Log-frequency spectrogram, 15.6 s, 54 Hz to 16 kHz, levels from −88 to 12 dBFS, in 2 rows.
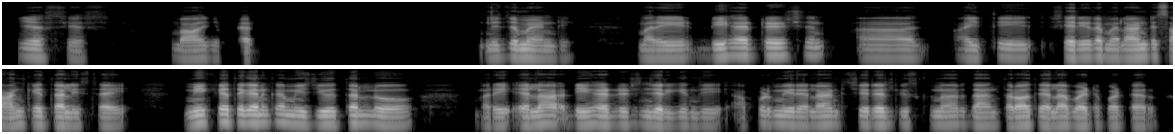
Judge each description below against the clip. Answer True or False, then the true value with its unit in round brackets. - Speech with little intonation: True (1.6 semitones)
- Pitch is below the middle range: True (115 Hz)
